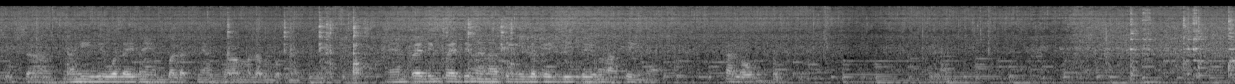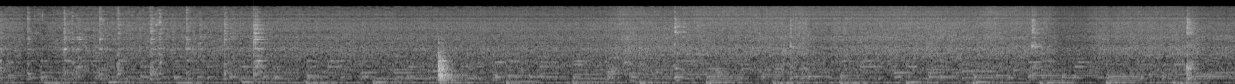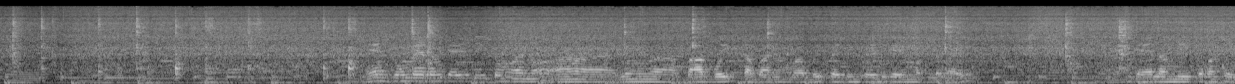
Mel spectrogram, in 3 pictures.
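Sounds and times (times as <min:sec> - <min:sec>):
vegetables sizzling in a wok: 0:00.0 - 0:37.0
spatula scraping a pan: 0:02.2 - 0:05.8, 0:11.0 - 0:15.2, 0:18.4 - 0:20.8, 0:21.7 - 0:37.0.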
